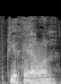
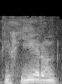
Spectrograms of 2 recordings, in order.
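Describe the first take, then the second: First: The second syllable has a plain 'e': je. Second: The second syllable has an 'ie' glide: jie. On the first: It is the everyday spoken form. "one started hearing and saying" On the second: It is the older form. "instead of dijeron"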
